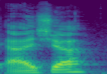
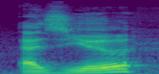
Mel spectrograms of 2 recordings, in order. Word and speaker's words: Azure: I also say Azure, not Azure, because I say it all the time, and it's quicker. That's the only reason. I say it like the Americans say it.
